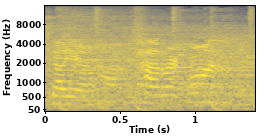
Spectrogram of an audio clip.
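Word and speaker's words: Siam Paragon: of the mall uh the mall name say say Paragon say Paragon Paragon largest mall right let's start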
